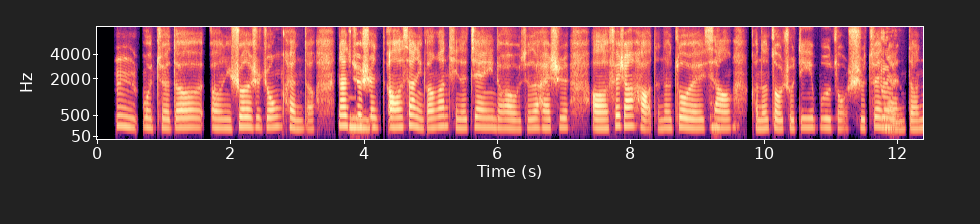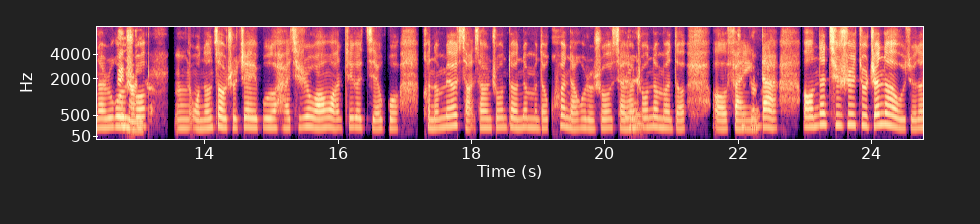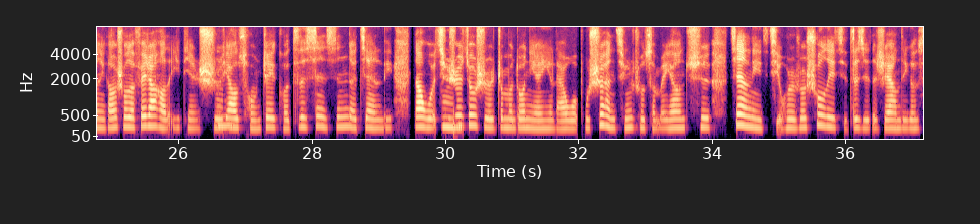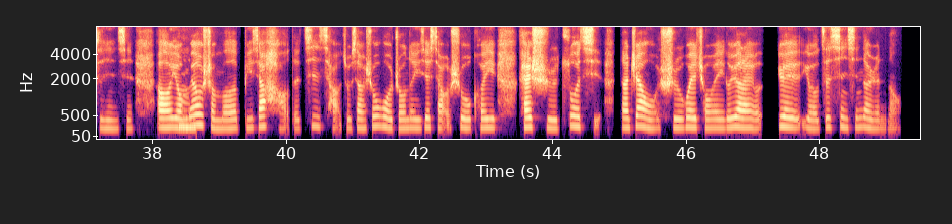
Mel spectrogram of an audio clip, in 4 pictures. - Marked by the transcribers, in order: none
- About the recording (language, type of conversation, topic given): Chinese, advice, 为什么我在表达自己的意见时总是以道歉收尾？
